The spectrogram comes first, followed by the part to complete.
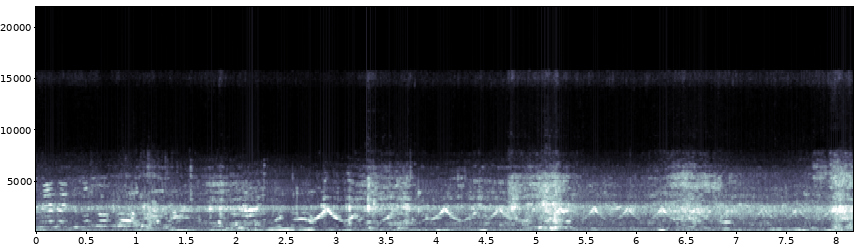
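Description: Small waves washing and splashing onto a sandy shore, with people's voices in the background, including some high wavering calls in the middle.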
